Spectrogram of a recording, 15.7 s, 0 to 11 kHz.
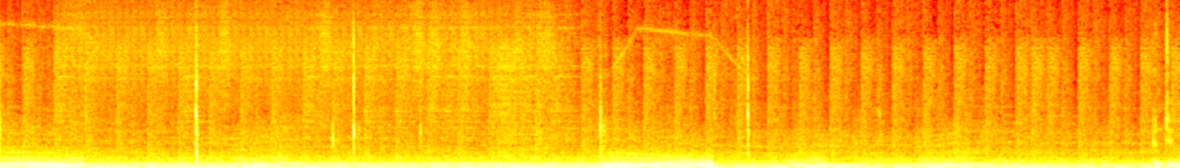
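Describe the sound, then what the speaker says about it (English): A Detroit Diesel 6V71 six-cylinder truck engine in American Truck Simulator drones steadily at low pitch, with a gear change and a shift in revs partway through, while a navigation voice speaks now and then. "This is a 6B71, I think, Detroit diesel. So it's only 6-cylinder."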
